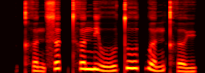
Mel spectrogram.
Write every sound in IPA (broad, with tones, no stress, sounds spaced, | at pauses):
kʰ ɵ˨˩ n s ɵ˥ t̚ t̪ʰ ɵ˥ n j uː˨˥ t̪ uː˥ t̚ w ɵ˨˥ n kʰ ɵ˨ ɥ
